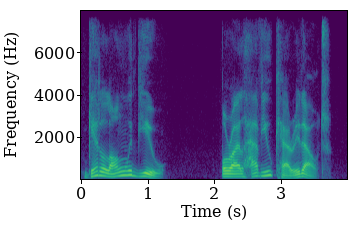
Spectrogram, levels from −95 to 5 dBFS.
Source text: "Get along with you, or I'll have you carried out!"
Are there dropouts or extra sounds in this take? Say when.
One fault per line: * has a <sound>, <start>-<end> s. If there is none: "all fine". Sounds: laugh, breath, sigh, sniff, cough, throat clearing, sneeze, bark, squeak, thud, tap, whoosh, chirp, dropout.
all fine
